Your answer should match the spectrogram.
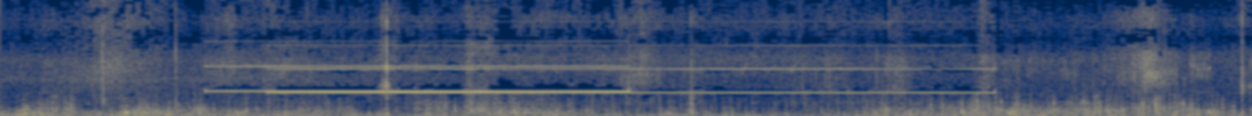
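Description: Wind rumbling on the microphone, with a steady high electronic tone, two slightly different pitches overlapping, that starts about a second in and stops about five seconds in.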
